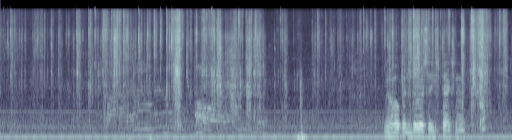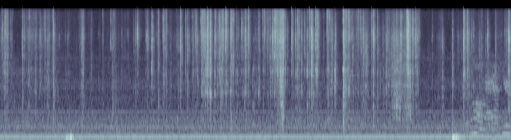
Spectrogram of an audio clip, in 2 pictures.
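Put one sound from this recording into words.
Foil card wrappers crinkle and tear as hands open them.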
